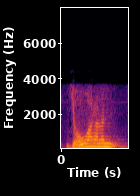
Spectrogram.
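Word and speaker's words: Yahweh: 그 학자들은 여호와라는 그 발음보다는 야외라는 이름이 더 가깝다라고 그렇게 이제 호칭하기도 합니다.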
